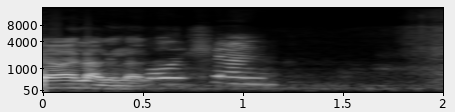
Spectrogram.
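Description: Speech: a person says a few words in the first second, then only quiet background.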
